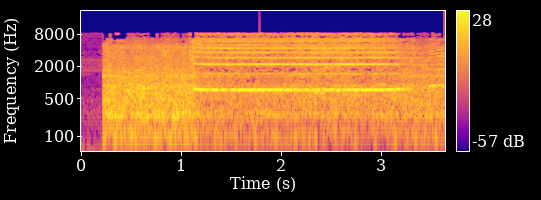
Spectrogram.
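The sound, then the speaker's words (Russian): A loud passenger train horn blares in one long sustained blast over the rumble of a train at Sukhumi railway station in Abkhazia, as regular passenger rail service between Moscow and Sukhumi resumes, with no voices present. “Без малого 4 месяца на Сухумском вокзале не слышали гудков пассажирских поездов.”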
